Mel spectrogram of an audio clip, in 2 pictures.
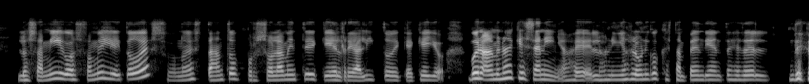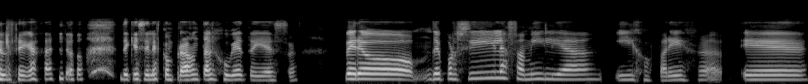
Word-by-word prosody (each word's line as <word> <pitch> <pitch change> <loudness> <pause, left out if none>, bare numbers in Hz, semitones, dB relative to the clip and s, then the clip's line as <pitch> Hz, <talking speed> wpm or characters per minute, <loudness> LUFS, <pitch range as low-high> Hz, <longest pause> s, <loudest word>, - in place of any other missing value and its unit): los 200 -1 -5
amigos, 230 +3 +1
familia 250 +4 -2
y 225 - -7
todo 250 +5 +1
eso, 340 - -1
no 195 +2 -10
es 235 +3 -7
tanto 210 +6 -2
por 200 -6 -11
solamente 220 +4 -2
que 200 -1 -1
el 200 - -1
regalito, 190 +3 -3
de 195 -1 -5
que 175 - -6
aquello. 200 +2 -3 0.2
Bueno, 270 +1 +8
al 215 - +9
menos 260 +4 +1
de - - -8
que 280 - -1
sean 225 -1 +3
niños, 200 -3 -4
eh, 195 0 -1
los 210 0 -5
niños 215 +2 -6
lo 230 - +1
único 235 +3 -5
que 230 - -16
están 205 -2 -7
pendientes 210 +1 -4
es 210 - -7
del 210 -2 -2 0.2
del 235 +1 +1
regalo, 245 +4 0 0.5
de 230 -2 +2
que 240 +1 +3
si 230 - +4
les 230 +2 +1
compraron 220 0 +3
tal 225 +1 +3
juguete 220 -2 -2
y 195 - -2
eso. 195 -1 -6 0.5
Pero 245 -3 +7 0.2
de 250 +1 +2
por 250 0 -5
sí 280 +4 -1
la 295 -1 +3
familia, 235 -2 -3 0.2
hijos, 210 -2 -10
pareja, 205 +2 -7 0.2
eh, 220 0 +1
220 Hz, 200 wpm, -22 LUFS, 205-240 Hz, 0.5 s, al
